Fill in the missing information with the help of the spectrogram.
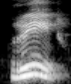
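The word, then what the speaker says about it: read: रीड, पढ़ना, ठीक है। रीड का पास्ट कहलाएगा रेड, इसको हम बोलने में डिफरेंस रख रहे हैं, रेड, ठीक है।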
